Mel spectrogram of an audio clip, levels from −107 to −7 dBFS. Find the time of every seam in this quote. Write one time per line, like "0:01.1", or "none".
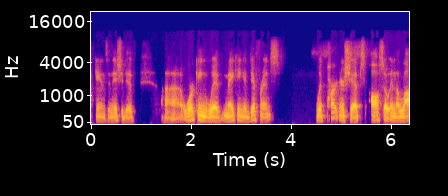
none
